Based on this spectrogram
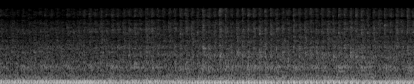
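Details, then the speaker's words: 1957 Ferguson 35 TVO tractor at slightly raised revs, about 500 rpm, not yet up to temperature; owner fears the coil will cut out when hot. Low, even thudding about three beats a second, no skipped beats; runs normally, no misfire. "it doesn't sound like it's missing or misfire and much but I know that coil will heat up and when it heats up that engine will turn off like a switch"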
